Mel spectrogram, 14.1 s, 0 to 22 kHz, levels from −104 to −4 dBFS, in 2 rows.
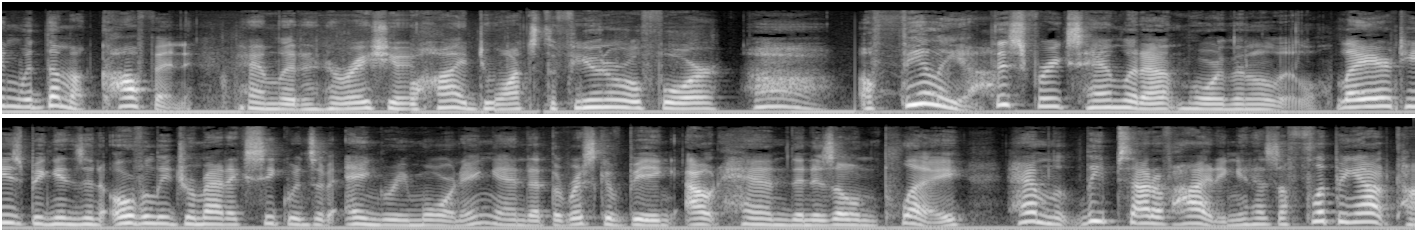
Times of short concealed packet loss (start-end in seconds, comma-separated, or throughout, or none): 2.45-2.93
